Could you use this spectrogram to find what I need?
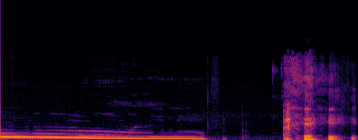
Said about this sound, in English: People that are watching this on Facebook Live or YouTube will always pull up a little wolf howling. And I don't know, some days that makes me laugh more than others, but today it made me laugh.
